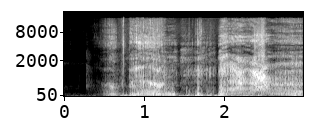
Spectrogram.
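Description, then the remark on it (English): A dog growls loudly and continuously for a few seconds, its rumbling snarl broken by a few sharp, harsh barks; no one speaks. “Cut off a, a bark box account. Let this motherfucker on here. What he's saying, it's translated.”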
